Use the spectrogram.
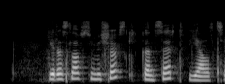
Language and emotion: Russian, neutral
